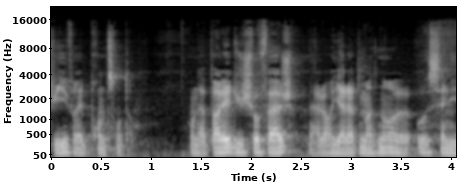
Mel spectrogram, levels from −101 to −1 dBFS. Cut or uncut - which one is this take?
cut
